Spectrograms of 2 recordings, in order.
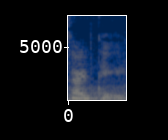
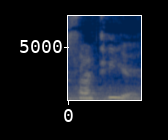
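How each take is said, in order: First: The name is said in a plain, unaccented way. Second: The name is said with an Italian-style accent.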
